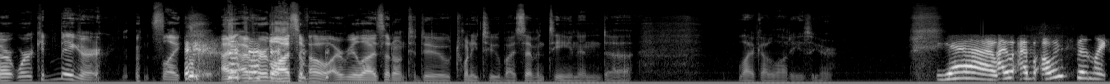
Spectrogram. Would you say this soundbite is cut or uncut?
cut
